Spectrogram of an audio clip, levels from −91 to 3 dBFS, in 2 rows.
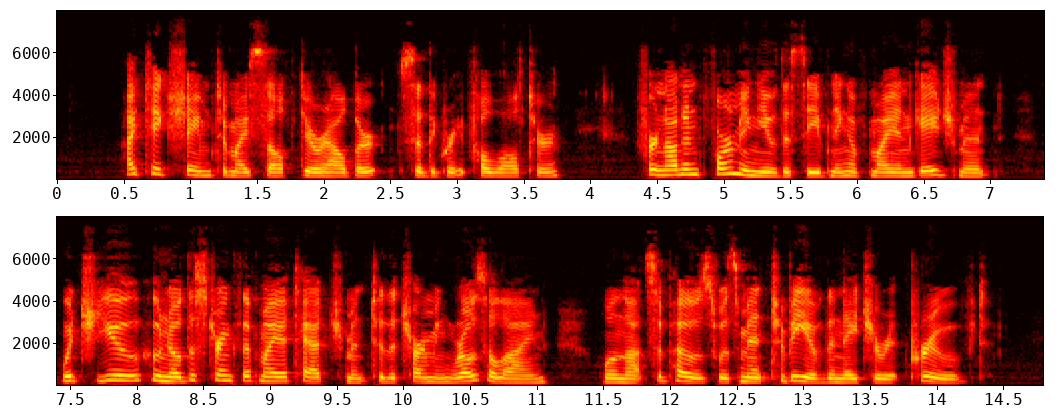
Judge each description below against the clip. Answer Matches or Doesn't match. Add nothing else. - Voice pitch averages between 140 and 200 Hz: Matches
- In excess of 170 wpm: Matches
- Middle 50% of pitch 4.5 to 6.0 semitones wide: Doesn't match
